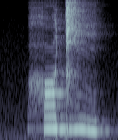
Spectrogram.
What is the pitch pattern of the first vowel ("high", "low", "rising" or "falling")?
high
